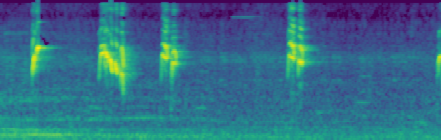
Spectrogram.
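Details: Long-tailed shrike, part of a lure song full of mimicked fill-ins to stir other shrikes: four rasping, buzzy falling notes at uneven intervals, separated by near silence.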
